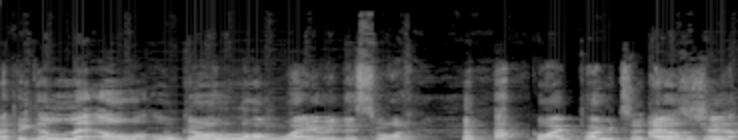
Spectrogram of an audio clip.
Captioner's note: laughs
